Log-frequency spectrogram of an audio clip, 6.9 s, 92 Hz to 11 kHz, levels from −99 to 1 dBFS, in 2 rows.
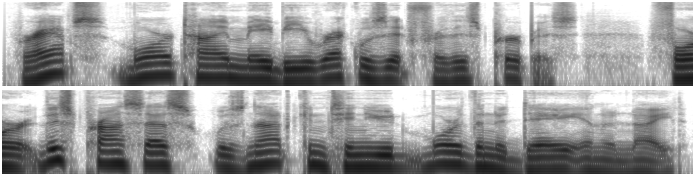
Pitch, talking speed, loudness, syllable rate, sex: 135 Hz, 190 wpm, -17 LUFS, 4.9 syllables/s, male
